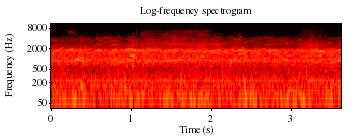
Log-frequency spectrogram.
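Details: Vigo County snow geese massed together, their honking merged into a thick, even roar of nasal voices with scattered clearer yelps and steady low-frequency background noise.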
